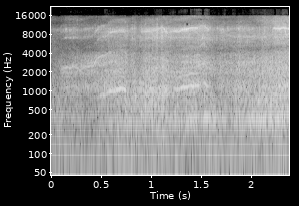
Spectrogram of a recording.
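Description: Electric motor of a Traxxas Stampede 2WD RC truck being broken in, a rising whine with shifting high pitched tones over a low rumble, close and continuous.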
